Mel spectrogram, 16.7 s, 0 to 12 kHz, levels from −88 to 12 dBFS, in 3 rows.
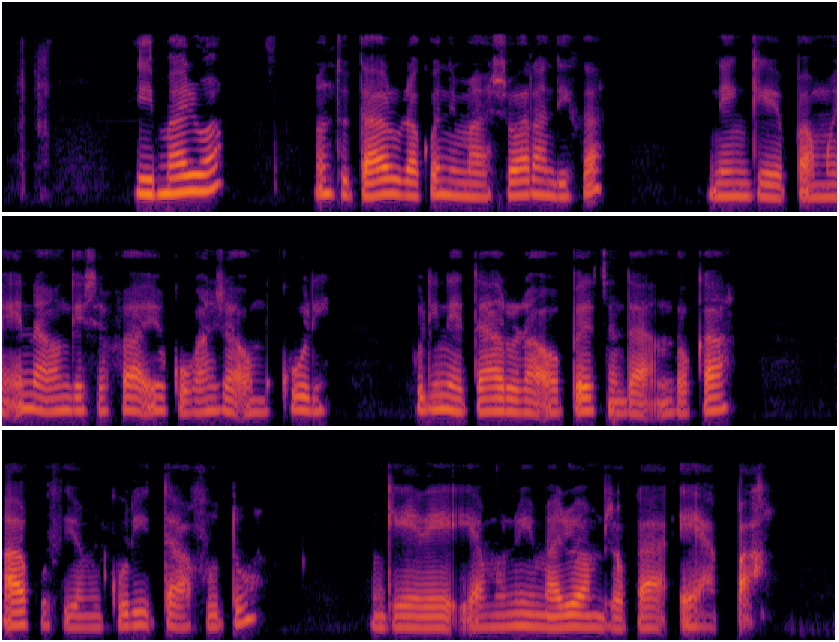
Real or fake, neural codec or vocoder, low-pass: real; none; 7.2 kHz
